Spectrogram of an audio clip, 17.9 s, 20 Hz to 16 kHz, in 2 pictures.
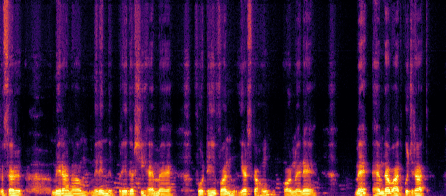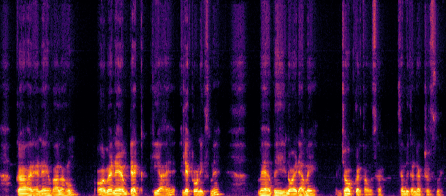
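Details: Mild residual stuttering in a 41-year-old man with previously severe stammering, who completed stammering therapy 6 years ago and still stammers on about 10-20% of his speech; he uses breathing and pauses while speaking.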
